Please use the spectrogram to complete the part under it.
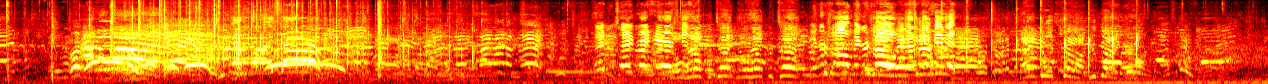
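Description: Young women chant and cheer loudly outdoors.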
